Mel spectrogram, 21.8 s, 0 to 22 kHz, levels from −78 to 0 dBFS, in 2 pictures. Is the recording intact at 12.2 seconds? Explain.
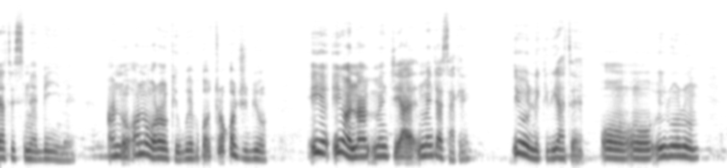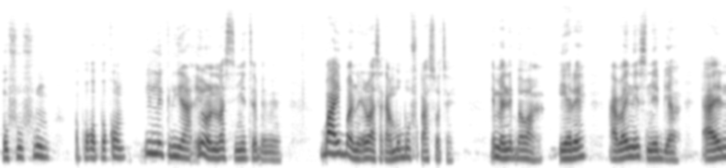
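Yes, the audio is intact at 12.2 seconds, with the speech running through that moment without any audible fault.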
